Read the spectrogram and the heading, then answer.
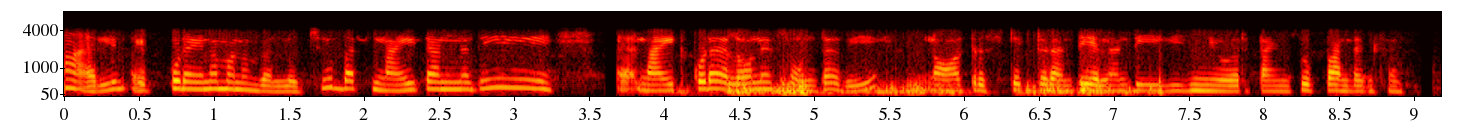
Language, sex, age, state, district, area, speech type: Telugu, female, 18-30, Telangana, Mancherial, rural, conversation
